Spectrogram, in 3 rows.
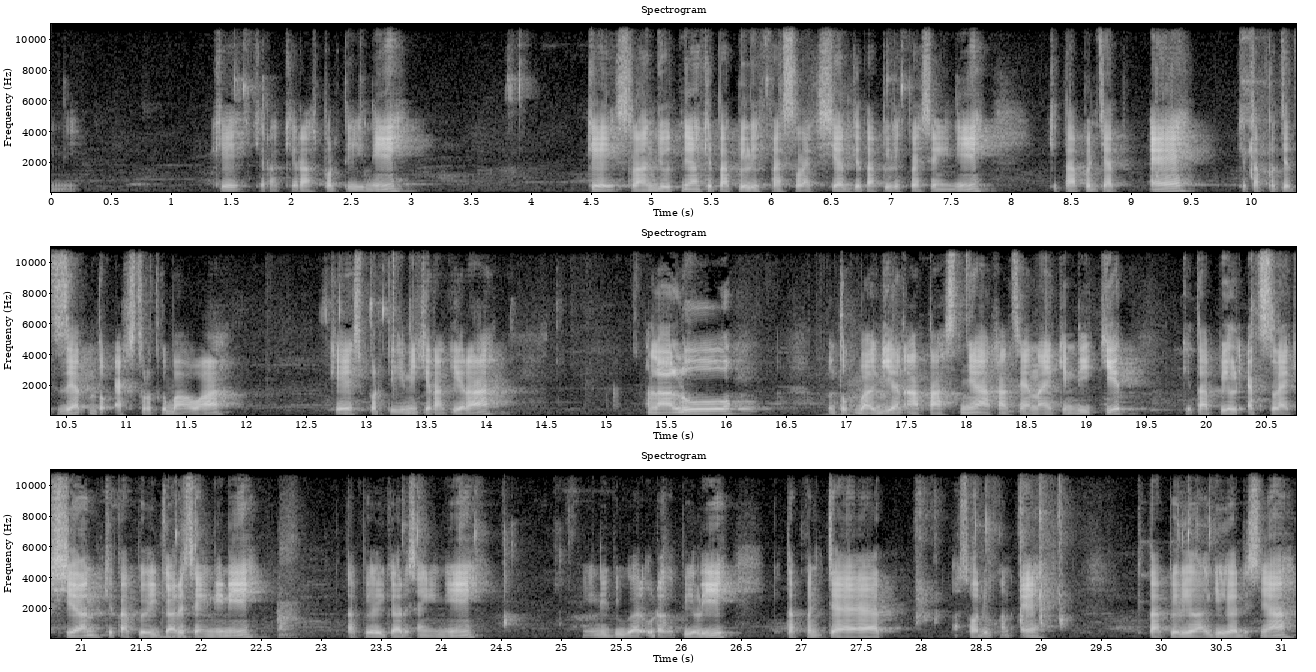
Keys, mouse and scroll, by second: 1.6 middle click, 3.6 click, 5.8 click, 7.4 middle click, 9.0 e, 12.9 click, 13.2 middle click, 13.7 scroll up 2, 14.0 middle click, 17.2 middle click, 20.2 click, 21.5 click, 21.7 click, 23.5 shift+click, 24.0 shift+click, 24.4 middle click, 27.8 e, 28.8 ctrl+z, 30.0 click, 30.1 click.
